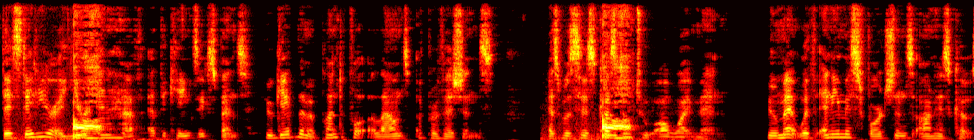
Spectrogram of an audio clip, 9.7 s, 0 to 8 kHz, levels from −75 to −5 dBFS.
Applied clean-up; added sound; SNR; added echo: classical method WPE with log-MMSE.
